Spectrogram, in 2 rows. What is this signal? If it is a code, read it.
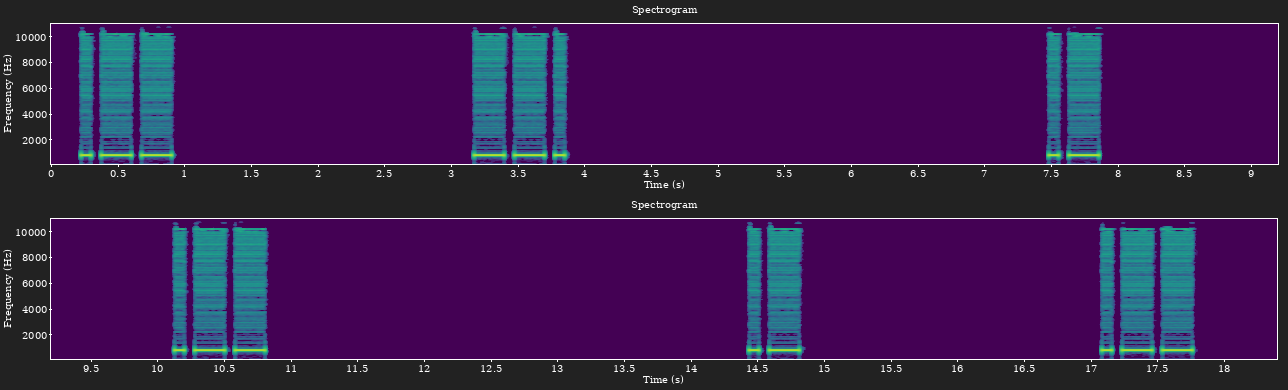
Morse code, heard as a keyed tone, about 16 wpm, 800 Hz. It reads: W G A W A W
